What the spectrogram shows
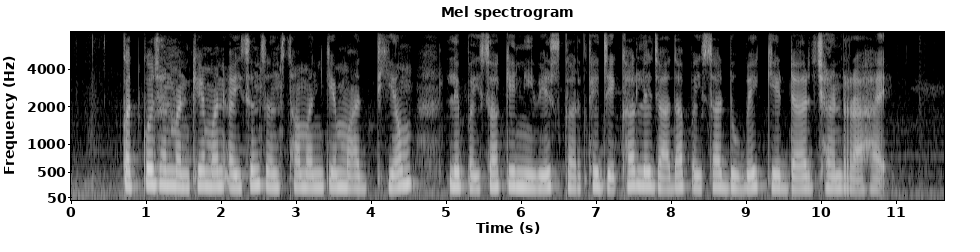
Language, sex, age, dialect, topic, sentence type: Chhattisgarhi, female, 18-24, Western/Budati/Khatahi, banking, statement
